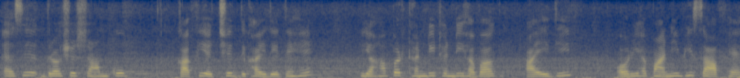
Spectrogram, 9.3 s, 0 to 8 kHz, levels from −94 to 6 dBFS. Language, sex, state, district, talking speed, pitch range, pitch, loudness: Hindi, female, Maharashtra, Aurangabad, 130 wpm, 225-260 Hz, 235 Hz, -29 LUFS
